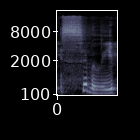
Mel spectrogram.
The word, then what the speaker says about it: Cybele: Now, Cybele is probably not the way that the Romans actually pronounced Cybele. They probably pronounced it with a K.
